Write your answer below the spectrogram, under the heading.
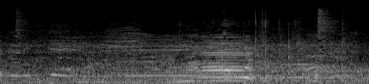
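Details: Fierce cow lowing: a steady harmonic moo that swells and rises slightly near the end, over constant background rumble and faint knocks.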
